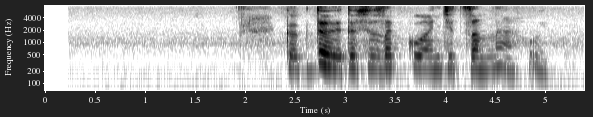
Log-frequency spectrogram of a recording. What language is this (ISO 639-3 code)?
rus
